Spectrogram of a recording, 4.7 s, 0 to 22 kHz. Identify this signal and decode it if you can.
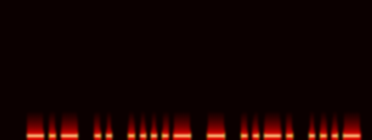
Morse code, heard as a keyed tone, about 17 wpm, 700 Hz. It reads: KI4TFV
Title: USA Call Signs - 6 Characters - 3x Character Spacing - 17wpm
